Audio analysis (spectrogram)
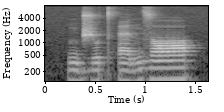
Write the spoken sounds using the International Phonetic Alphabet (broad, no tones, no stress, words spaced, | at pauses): nd͡ʒotʔænzɒ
